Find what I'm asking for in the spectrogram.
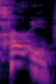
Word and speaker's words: Houghton: am I saying this right? – It's Houghton. Houghton. Yeah, that's a tricky one.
